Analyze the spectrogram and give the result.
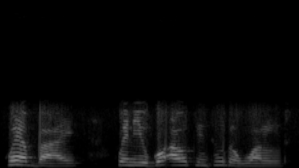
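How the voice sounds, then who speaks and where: A woman's voice: mid-range voice, moderate pace. Middle-aged Ugandan woman on a phone line. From western Uganda. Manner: earnest, with frequent fillers and restarts. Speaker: guest, home care agency CEO. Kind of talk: conversational interview answers. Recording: tinny phone-line audio.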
